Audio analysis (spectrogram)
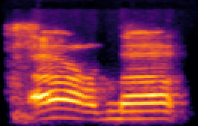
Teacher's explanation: حمزہ میں جھٹکا ہوتا ہے اور عین میں جھٹکا نہیں ہوتا. عین میں فلو ہوتا ہے، یعنی آواز کی روانگی رہتی ہے، رکتی نہیں ہے. اس کے بعد دیکھیں یہاں پہ اعما پہ بھی دیکھیں، یہاں پہ الف مدہ ڈالا گیا.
